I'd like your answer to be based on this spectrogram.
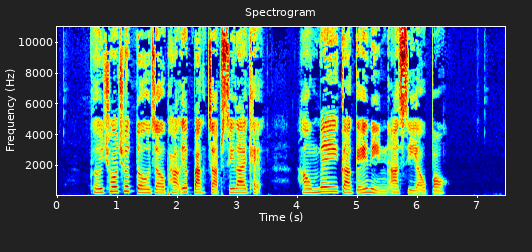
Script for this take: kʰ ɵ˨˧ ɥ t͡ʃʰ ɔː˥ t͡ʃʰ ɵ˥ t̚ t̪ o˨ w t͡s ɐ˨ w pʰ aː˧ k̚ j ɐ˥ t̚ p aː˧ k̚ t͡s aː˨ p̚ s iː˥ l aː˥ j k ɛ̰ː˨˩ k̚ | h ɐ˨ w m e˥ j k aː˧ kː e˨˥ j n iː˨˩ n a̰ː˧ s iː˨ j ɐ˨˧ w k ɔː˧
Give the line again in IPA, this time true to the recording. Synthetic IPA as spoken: kʰ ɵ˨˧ ɥ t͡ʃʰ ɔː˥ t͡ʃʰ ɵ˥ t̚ t̪ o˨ w t͡s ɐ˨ w pʰ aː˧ k̚ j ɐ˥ t̚ p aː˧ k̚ t͡s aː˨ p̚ s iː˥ l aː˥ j kʰ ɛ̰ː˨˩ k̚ | h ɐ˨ w m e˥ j k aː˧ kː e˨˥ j n iː˨˩ n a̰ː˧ s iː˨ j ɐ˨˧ w p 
